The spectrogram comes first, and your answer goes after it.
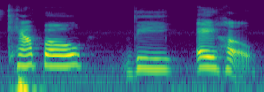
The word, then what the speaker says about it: Campo Viejo: matching i did it intentionally but this is campo v a-ho listen i had to make sure that i did the google pronunciation so i wouldn't jack it up and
